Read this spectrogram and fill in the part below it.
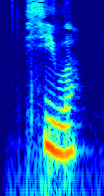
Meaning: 1. strength 2. force 3. power, might 4. vigor 5. intensity 6. efficacy 7. energy 8. volume
- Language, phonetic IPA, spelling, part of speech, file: Russian, [ˈsʲiɫə], сила, noun, Ru-сила.ogg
